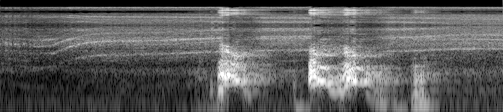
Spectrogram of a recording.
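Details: Great Dane barking at an RC helicopter while playing: four short, gruff barks in quick succession, after the rising whir of the toy's rotor.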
